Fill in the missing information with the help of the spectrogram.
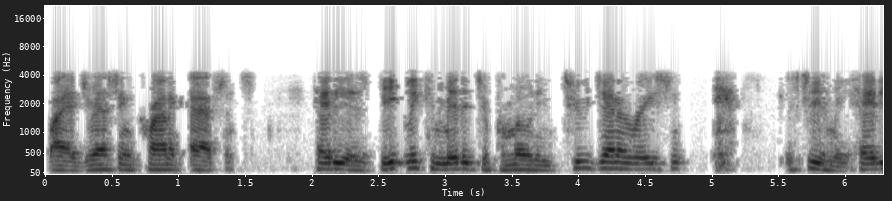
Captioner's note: cough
